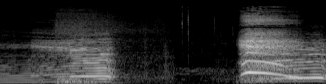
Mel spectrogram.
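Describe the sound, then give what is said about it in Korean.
A real cow moos twice in a KBS Cool FM Lunar New Year special segment, a long low bellow that rises and fades, a brief pause, then a second louder moo. Clear, with no talking. “야, 이 살짝 설렜소에 진짜 리얼 소 사운드가 들어가 버리니까 약간 당황스러운데 좋습니다.”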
